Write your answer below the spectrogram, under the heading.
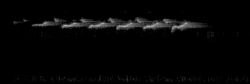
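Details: A Black-and-white Warbler, a breeding warbler of Newfoundland, sings a thin, very high series of rapid two-note squeaks, like a squeaky wheel turning, lasting about two seconds.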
